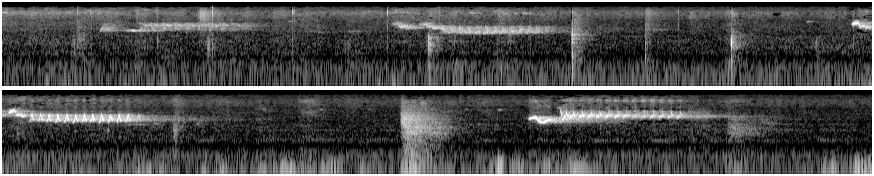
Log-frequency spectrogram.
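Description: A bird calling four times, each a high, rapidly trilled call about a second long, with light clicks and knocks in between.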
